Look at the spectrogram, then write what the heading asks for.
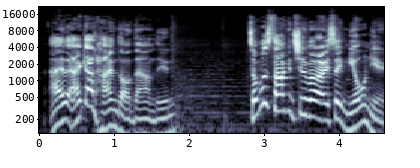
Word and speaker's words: Heimdall: games I was watching another stream where earlier pronounced that heme doll I I got Heimdall down dude someone's talking about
